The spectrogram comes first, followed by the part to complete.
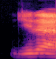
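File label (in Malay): "jiran", Malay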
